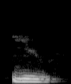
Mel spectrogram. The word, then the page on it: ewe: British English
